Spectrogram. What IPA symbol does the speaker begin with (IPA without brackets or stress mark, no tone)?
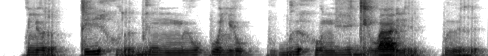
lʲ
